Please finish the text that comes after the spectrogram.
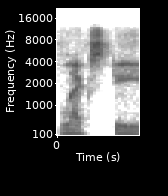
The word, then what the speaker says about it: LXD: their tool set like they have lxd i think it's pronounced lex d but i i can't make myself say that no it's not lxc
